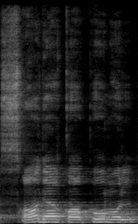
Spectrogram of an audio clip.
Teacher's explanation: सौद को पूर्व पढ़ना है, क़ाफ को पूर्व पढ़ना है, दोनों हुरूफ़ मुस्तालिया में से हैं।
